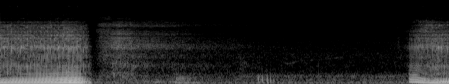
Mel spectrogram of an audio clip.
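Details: Heavy snoring, tagged as a snoring health issue and "overweight": loud, deep, rattling snores on breathing in, separated by quieter pauses.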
